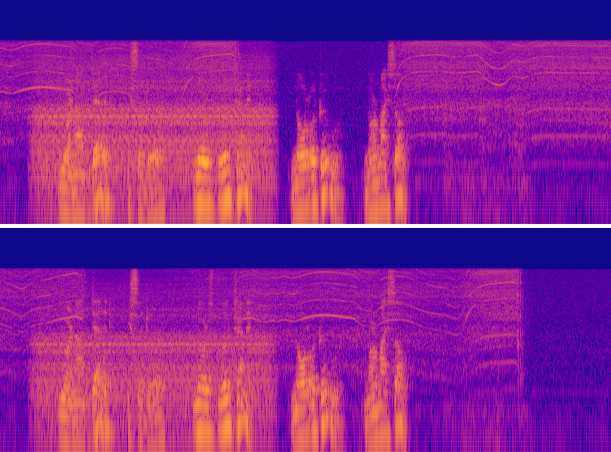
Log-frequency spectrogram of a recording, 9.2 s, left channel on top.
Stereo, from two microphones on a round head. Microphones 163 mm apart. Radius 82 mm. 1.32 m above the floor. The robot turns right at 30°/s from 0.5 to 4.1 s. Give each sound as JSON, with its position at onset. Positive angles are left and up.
{"t": 0.9, "sound": "a man speaking", "azimuth_deg": -175, "distance_m": 1.9}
